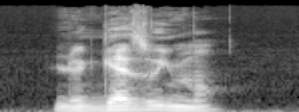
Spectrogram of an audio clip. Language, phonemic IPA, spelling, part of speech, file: French, /ɡa.zuj.mɑ̃/, gazouillement, noun, Fr-gazouillement.ogg
- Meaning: 1. chirping, tweeting 2. tweeting (microblogging)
